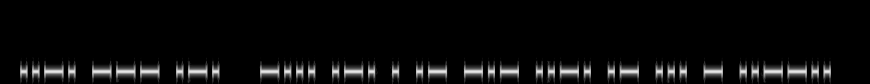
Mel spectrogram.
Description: Morse code, heard as a keyed tone, about 20 wpm, 600 Hz. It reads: FOR BREAKFAST?
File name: cw-books / winnie-the-pooh / winnie-20wpm-page-0110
